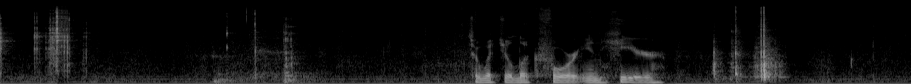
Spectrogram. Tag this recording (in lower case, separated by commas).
speech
